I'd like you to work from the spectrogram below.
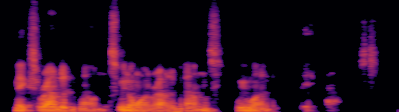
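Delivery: hushed, barely audible half-whisper. While adding big mountains to the scene on screen, half-whispering. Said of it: "I'm whispering for some reason".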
